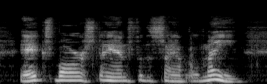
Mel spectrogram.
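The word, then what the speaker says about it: x̄: sample data it is represented by an x with a line across the top of it that is pronounced x bar x bar stands for the sample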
